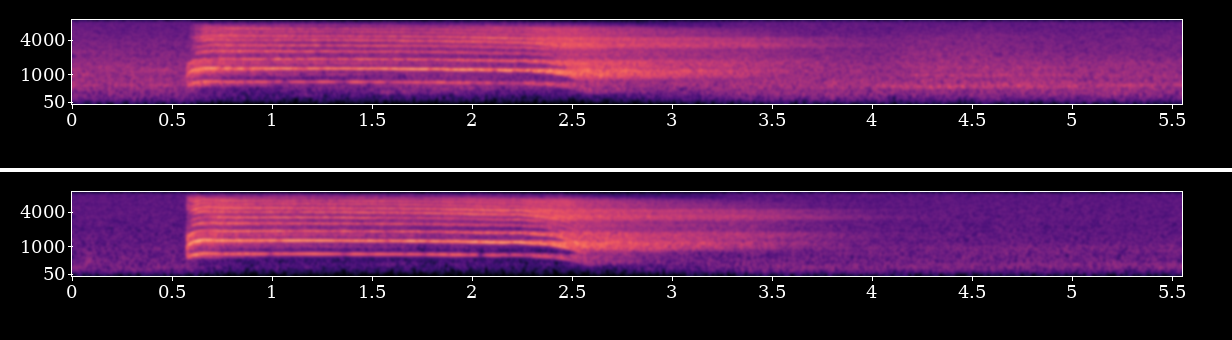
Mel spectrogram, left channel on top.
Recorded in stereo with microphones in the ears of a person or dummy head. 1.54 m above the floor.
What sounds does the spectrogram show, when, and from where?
0.6 s a scream: 65° right (ahead or behind), 1.8 m; by 2.7 s 55° right (ahead or behind), 2 m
